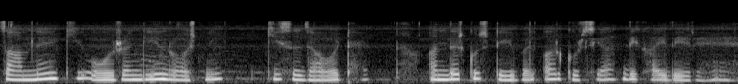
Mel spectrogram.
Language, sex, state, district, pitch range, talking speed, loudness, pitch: Hindi, female, Arunachal Pradesh, Lower Dibang Valley, 205-245 Hz, 140 wpm, -16 LUFS, 225 Hz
